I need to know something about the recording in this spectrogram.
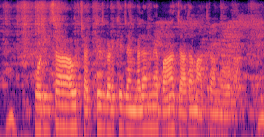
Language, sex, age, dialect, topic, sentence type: Bhojpuri, male, 18-24, Western, agriculture, statement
